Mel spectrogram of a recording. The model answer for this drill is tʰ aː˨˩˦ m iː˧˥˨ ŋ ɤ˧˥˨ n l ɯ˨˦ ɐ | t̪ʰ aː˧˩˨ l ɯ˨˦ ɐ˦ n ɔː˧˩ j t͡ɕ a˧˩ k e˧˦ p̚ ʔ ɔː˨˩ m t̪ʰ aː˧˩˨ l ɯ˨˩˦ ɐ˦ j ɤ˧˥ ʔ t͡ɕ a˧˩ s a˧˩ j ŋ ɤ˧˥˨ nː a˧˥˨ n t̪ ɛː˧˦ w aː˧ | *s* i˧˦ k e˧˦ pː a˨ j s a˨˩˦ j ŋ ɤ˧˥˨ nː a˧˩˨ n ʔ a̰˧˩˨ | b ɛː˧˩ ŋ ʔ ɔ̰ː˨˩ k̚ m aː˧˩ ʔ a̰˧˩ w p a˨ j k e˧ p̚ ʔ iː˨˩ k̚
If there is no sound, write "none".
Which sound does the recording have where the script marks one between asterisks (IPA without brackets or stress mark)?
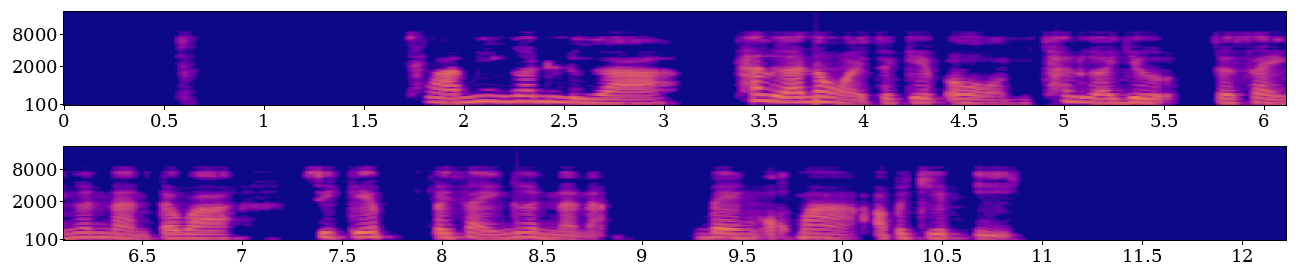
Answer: s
